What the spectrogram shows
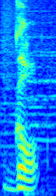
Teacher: It's not go. You don't round your lips like go. It's just go.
